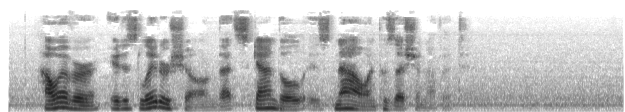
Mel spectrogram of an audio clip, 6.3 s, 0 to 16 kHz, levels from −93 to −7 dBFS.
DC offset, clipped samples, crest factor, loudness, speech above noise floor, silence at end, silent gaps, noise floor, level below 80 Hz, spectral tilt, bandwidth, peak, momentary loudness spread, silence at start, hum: under 0.1%; under 0.1%; 22 dB; -25 LUFS; 25 dB; 0.15 s; none; -50 dBFS; -64 dBFS; -5 dB/octave; 11.5 kHz; -6 dBFS; 12 LU; 0.4 s; none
